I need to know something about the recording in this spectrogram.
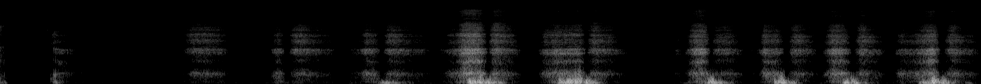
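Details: Stuck sneeze during a cold: repeated sharp, hitching inward breaths with nose tickle building toward a sneeze that never comes; pre-sneeze breath hitching.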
